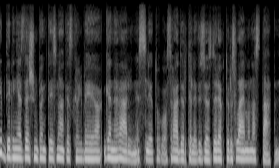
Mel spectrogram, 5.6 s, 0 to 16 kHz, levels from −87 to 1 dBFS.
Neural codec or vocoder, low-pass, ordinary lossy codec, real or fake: autoencoder, 48 kHz, 32 numbers a frame, DAC-VAE, trained on Japanese speech; 14.4 kHz; AAC, 48 kbps; fake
